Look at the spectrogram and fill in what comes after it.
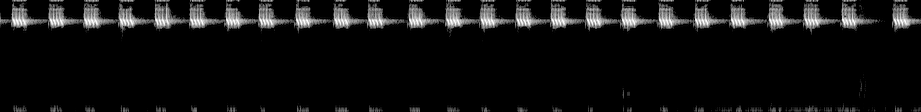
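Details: Loud, piercing cricket chirps in a fast, metronome-like series of roughly twenty-five pulses, each a short ringing burst, against near silence.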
